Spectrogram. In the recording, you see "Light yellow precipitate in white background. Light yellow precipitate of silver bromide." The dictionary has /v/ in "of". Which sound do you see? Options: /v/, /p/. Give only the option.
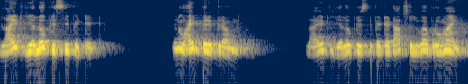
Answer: /p/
